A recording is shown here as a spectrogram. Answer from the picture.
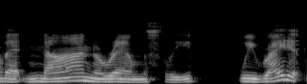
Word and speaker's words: NREM: sleepwalking we call that non REM sleep we write it like you can see here on this slide capital n capital R capital e capital M but it's pronounced non REM sleep okay go to the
